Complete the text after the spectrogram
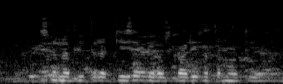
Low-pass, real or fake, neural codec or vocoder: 9.9 kHz; fake; vocoder, 22.05 kHz, 80 mel bands, Vocos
